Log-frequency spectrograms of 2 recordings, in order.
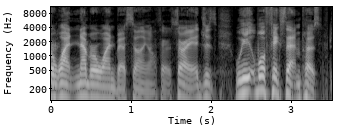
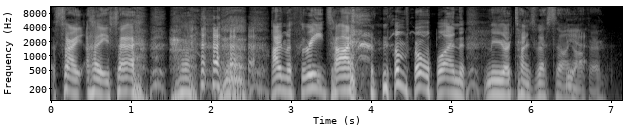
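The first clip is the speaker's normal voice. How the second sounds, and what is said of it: Breathless, out-of-breath delivery. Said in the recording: “can you give me that, but just a little out of breath? ... Really make it sound like you just finished jacking off.”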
